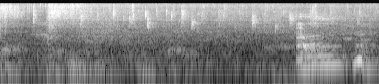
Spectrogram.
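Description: shower water running

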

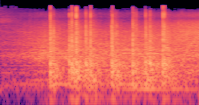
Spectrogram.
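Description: fireworks display

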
